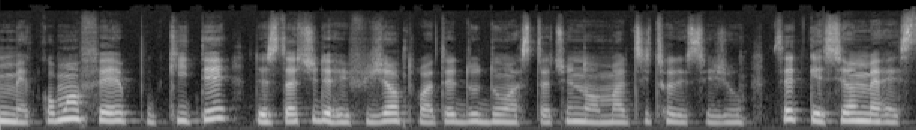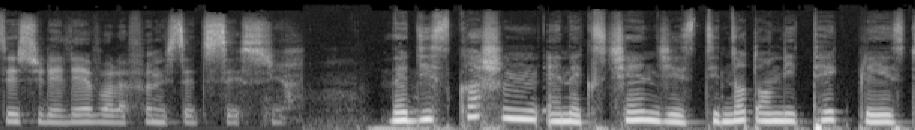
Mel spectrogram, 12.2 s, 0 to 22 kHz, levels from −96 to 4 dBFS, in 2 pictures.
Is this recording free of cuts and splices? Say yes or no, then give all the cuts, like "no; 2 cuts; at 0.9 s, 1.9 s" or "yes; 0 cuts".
yes; 0 cuts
